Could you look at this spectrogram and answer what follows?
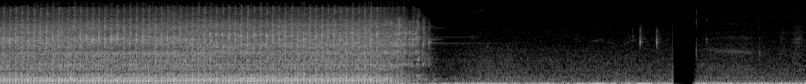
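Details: Honda FG110 tiller, GX25 engine, idle raised high during carb tuning: quick, even high idle for about four seconds, then shut off; runs smoothly, normal.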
